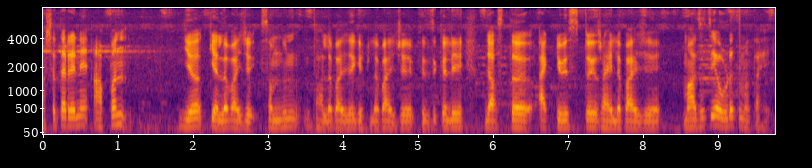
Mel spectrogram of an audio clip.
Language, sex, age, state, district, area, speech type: Marathi, male, 18-30, Maharashtra, Sangli, rural, spontaneous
